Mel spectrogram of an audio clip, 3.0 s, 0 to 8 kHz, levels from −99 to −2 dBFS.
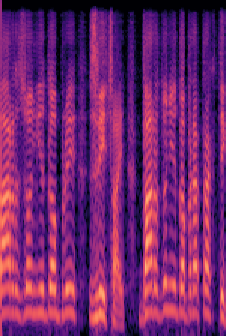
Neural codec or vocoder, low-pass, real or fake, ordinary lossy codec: codec, 16 kHz, about 1 kbps, DyCAST, with the encoder's durations; 7.2 kHz; fake; none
